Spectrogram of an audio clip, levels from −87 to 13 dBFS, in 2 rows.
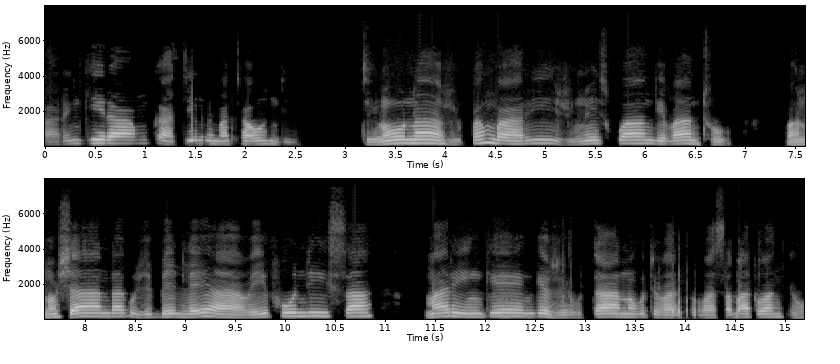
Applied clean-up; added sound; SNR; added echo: none; none; none; none.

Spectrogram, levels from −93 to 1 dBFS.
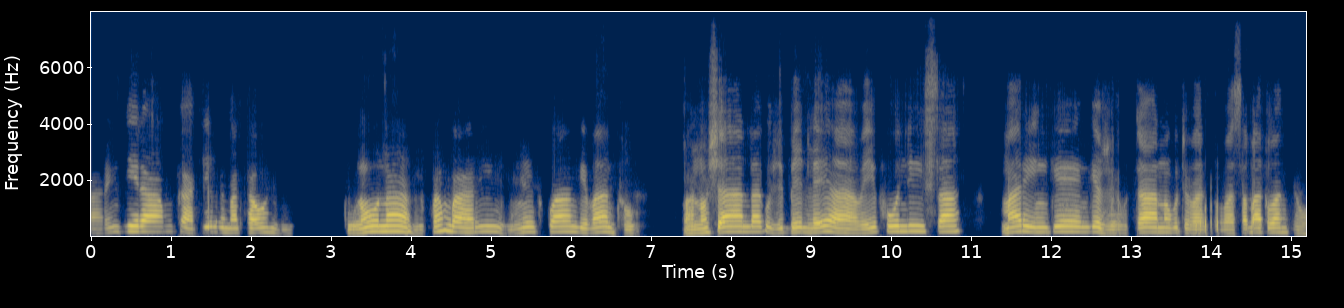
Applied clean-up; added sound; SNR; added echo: neural mask model Resemble Enhance denoiser.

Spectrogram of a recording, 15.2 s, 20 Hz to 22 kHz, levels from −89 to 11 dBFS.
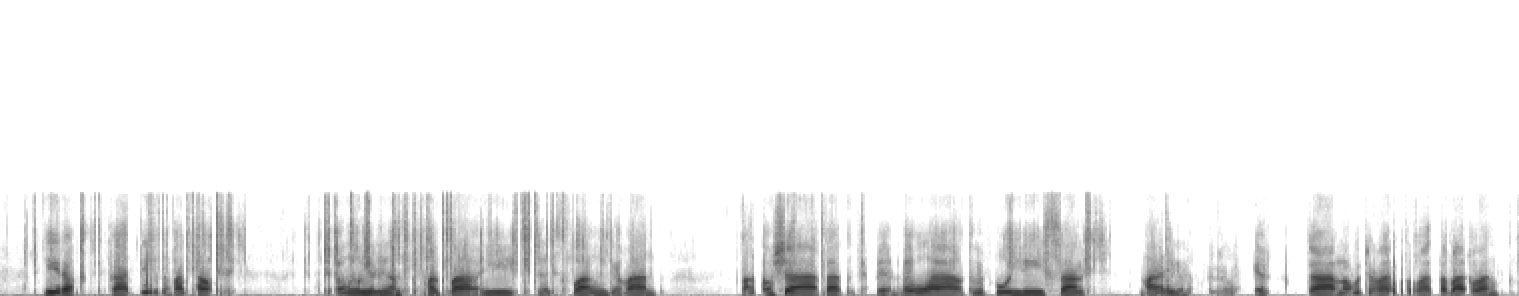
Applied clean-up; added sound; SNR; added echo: neural diffusion model UNIVERSE++.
